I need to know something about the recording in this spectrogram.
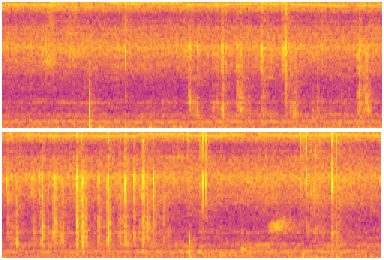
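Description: Near silence: faint background with a low steady hum and a few faint scattered ticks.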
